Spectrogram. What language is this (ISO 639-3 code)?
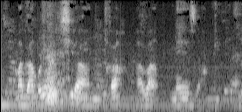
kin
